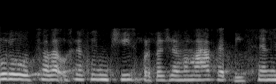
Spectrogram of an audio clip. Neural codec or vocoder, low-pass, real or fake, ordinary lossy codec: codec, 16 kHz, 2 kbps, FreqCodec, smaller model; 5.4 kHz; fake; Opus, 32 kbps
